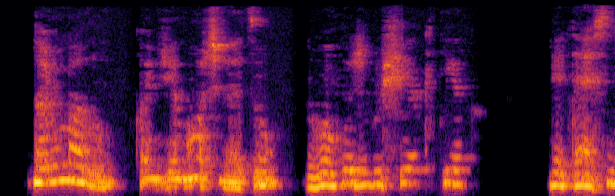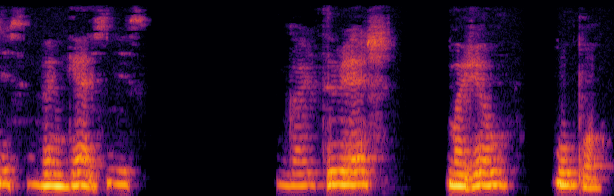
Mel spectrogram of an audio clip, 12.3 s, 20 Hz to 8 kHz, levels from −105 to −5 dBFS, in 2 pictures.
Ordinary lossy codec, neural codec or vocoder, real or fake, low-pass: AAC, 32 kbps; none; real; 7.2 kHz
